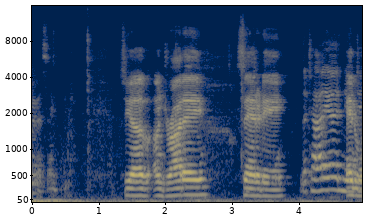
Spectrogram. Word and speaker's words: Andrade: Andre. I went through my Andrade? version. Yeah, I missed a syllable in there.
